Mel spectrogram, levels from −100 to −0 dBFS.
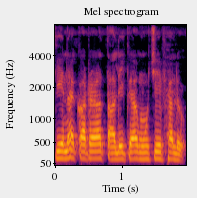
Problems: background sounds at intervals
